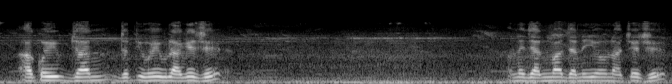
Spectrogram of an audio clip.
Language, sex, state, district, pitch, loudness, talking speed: Gujarati, male, Gujarat, Gandhinagar, 155 Hz, -16 LUFS, 115 wpm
